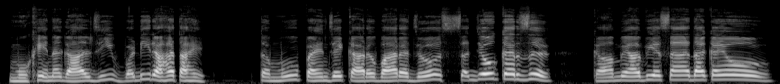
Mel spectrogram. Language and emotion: Sindhi, happy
